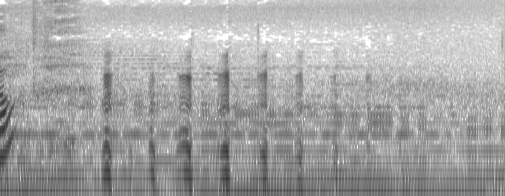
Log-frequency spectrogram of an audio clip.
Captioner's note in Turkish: gülme sesi̇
